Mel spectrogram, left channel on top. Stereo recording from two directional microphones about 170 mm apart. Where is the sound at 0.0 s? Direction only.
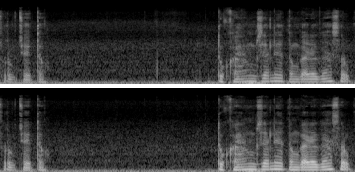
20° right (ahead or behind).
